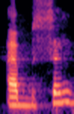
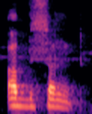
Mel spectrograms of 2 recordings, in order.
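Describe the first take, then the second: First: The first vowel sounds like 'e' in bed. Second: The first vowel is a short 'uh' sound. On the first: The speaker calls it wrong. "एब्सेंट नहीं होता" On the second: The speaker calls it right. "It is अब्सेंट। अब्सेंट, अ ब स अ"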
